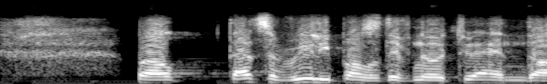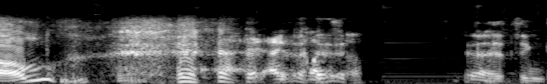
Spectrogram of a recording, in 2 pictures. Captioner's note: laughing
